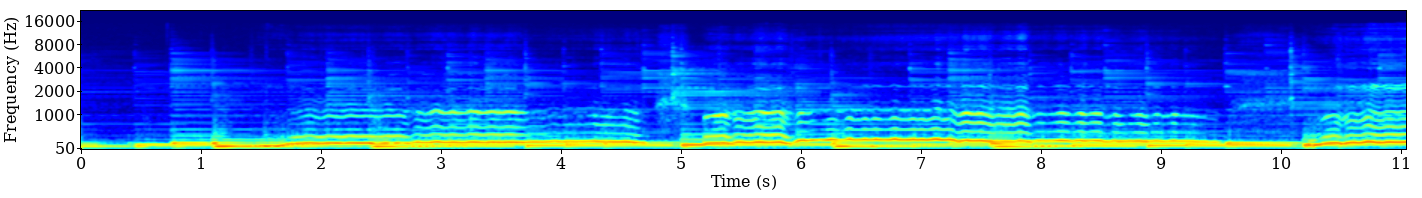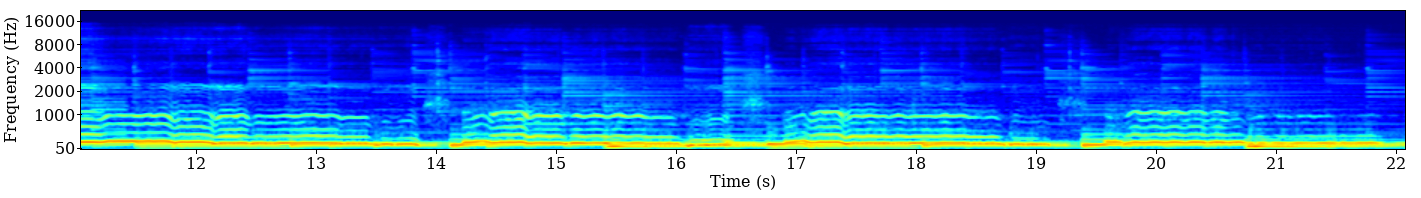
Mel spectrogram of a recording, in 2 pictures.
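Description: Acoustic guitar played with a man's voice humming a wordless melody with vibrato over it, in phrases of a few seconds with short breaths between.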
